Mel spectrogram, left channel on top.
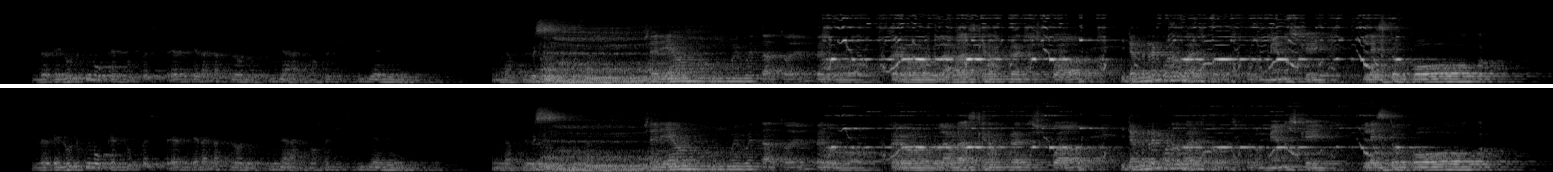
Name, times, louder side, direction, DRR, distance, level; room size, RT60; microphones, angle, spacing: voice 1, 0.3-4.1 4.9-6.0, right 1 dB, 75° right, 1 dB, 2.0 m, -45 dB
sound 1, 5.1-8.3, left 2 dB, 35° left, 0.5 m, -40 dB
voice 2, 6.4-14.8, equal, 10° right, -3 dB, 2.6 m, -38 dB
sound 2, 8.2-11.1 11.3-14.0, left 8 dB, 75° left, 0.7 m, -31 dB
8.9 x 6.9 x 8.3 m, 1.3 s
head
